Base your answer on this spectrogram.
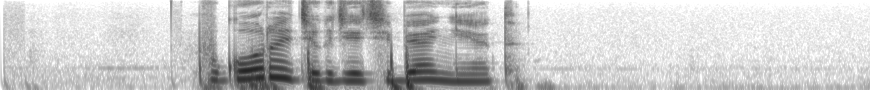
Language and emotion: Russian, neutral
